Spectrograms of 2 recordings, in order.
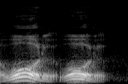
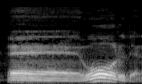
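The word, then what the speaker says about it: wall: 日本人はどうしてもこれ発音するとウォールというふうに言ってしまいますが、ウォールではなくてウォールなんですね。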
